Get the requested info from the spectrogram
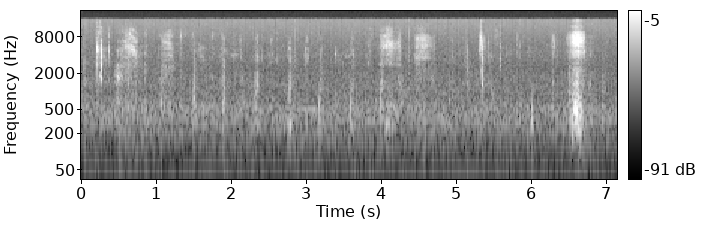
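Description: Close-up chewing and biting of a fried bamboo-shoot samosa: scattered soft crunches and mouth clicks, with one louder crunch near the end.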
